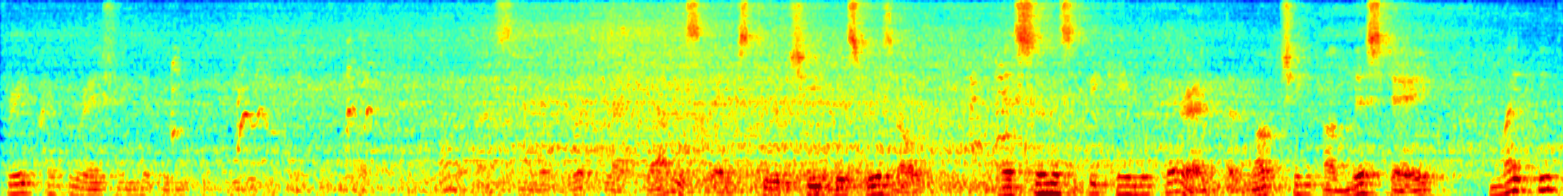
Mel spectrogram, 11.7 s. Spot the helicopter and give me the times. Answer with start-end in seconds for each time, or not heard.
not heard.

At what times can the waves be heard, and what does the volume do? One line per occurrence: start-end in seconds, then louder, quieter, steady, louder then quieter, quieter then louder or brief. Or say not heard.
0.0-11.6 louder then quieter.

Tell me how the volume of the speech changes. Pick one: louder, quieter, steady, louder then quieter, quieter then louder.
louder.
